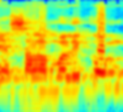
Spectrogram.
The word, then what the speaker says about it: assalamualaikum: Kumnya ada madnya enggak? Enggak. Enggak ada. Tapi kalau dibaca asalamualaikum kan kurang melas ya. Nah. Ini bacanya berarti enggak benar. Jadi kalau baca benar, asalamualaikum warahmatullahi wabarakatuh. Nah, jadi kum itu tidak ada madnya. Yang dibaca panjang dibaca panjang. Yang pendek dibaca pendek.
